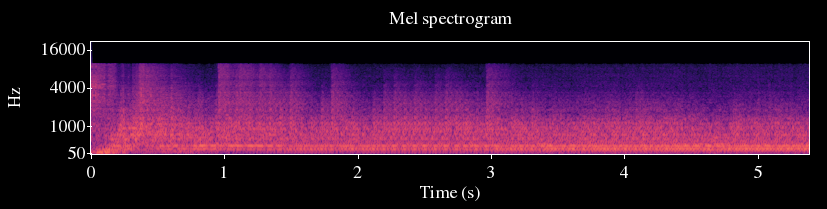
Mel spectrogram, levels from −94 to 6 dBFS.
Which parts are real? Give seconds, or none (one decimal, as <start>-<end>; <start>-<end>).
0.7-5.4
